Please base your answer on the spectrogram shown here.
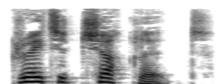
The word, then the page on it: grated chocolate: British English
